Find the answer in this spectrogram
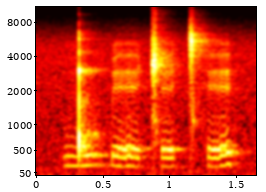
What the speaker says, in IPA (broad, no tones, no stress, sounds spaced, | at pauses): ŋ͡ǃ u ɓ eː ǁ e ǀʰ e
